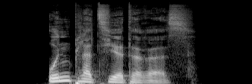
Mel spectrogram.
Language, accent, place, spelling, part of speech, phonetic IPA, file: German, Germany, Berlin, unplacierteres, adjective, [ˈʊnplasiːɐ̯təʁəs], De-unplacierteres.ogg
- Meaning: strong/mixed nominative/accusative neuter singular comparative degree of unplaciert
